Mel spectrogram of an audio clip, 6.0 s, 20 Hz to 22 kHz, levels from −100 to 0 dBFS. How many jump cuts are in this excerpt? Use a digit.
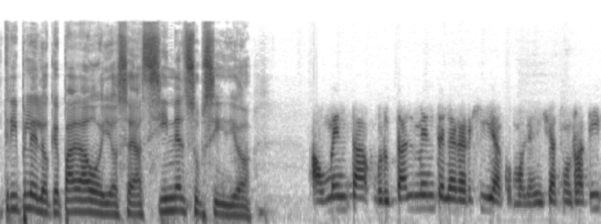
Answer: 2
